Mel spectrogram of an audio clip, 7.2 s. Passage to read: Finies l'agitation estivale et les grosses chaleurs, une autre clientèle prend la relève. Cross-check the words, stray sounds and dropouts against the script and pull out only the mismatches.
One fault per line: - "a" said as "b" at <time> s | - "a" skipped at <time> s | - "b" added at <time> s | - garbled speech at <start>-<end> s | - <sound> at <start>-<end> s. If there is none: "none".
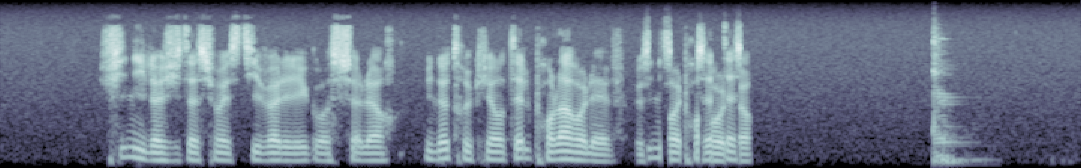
- garbled speech at 4.2-5.0 s
- thud at 6.2-6.7 s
